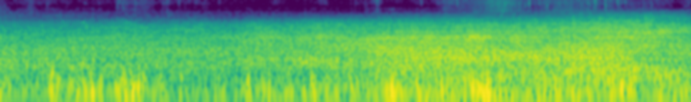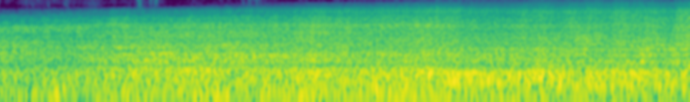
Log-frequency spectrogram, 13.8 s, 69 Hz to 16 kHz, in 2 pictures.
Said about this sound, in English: A321neo, Delta Airlines.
